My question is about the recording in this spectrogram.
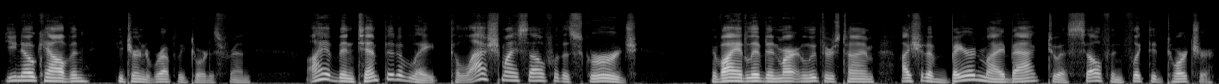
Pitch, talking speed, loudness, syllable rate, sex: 140 Hz, 200 wpm, -21 LUFS, 5.6 syllables/s, male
